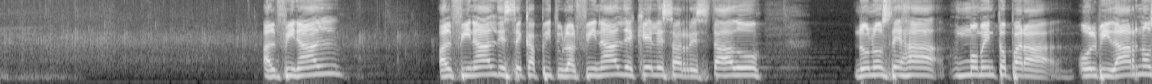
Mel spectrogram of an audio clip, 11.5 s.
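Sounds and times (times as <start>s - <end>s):
audience applause: 0.0s - 4.6s
speech: 2.6s - 3.5s, 4.4s - 7.8s, 8.5s - 11.5s.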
